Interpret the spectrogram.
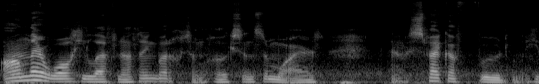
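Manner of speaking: plain reading voice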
